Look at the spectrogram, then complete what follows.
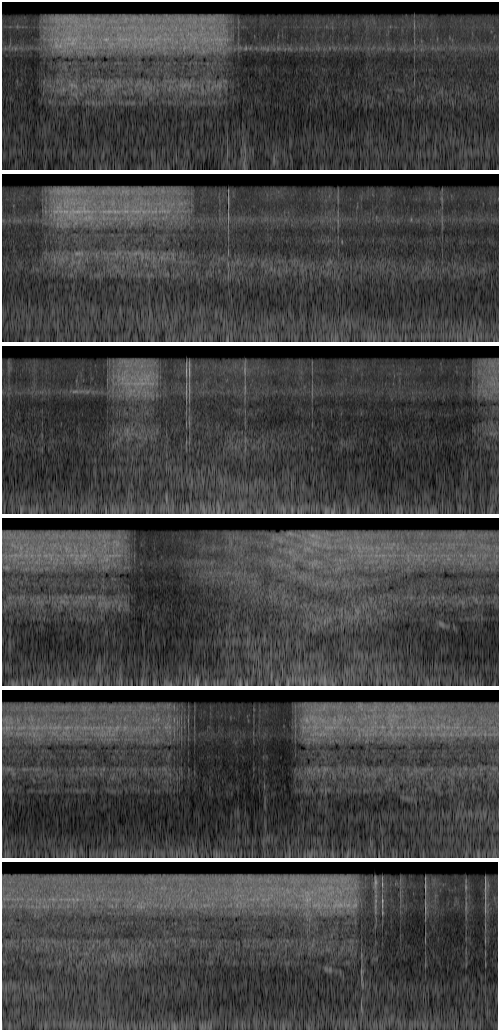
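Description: Steady rumble of road traffic and wind heard from a moving bicycle, with car engines humming past now and then. A high buzz comes and goes in several stretches, switching on and off abruptly.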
